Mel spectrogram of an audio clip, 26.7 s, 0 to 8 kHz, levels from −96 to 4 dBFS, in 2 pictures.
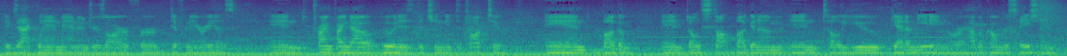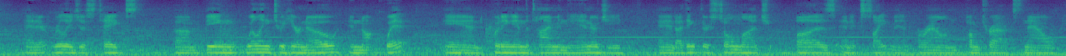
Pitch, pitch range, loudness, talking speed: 115 Hz, 110-120 Hz, -24 LUFS, 165 wpm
